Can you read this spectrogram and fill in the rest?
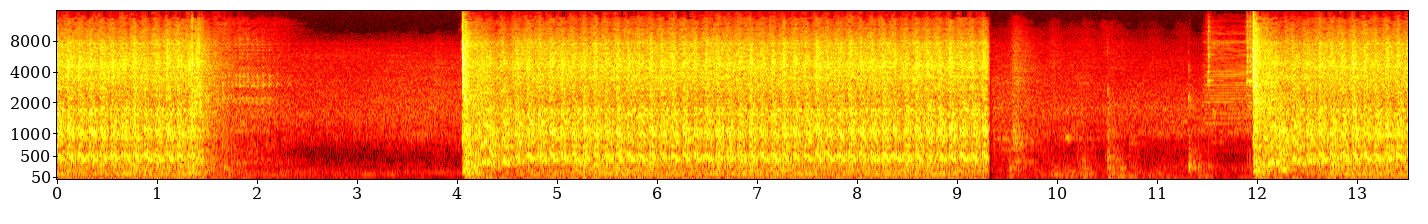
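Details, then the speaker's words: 1979 Ford F100, 300 straight six, parked since 1992, first start: Holley 390 four-barrel carb, Offenhauser dual-port intake, new Hedman headers smoking heavily, cooling system on plain water. Cranks, catches and settles into an even idle, stopping and restarting twice; no knocks or misses, idling pretty good. "I think it's going to be good. It's idling pretty good. It's hard to tell because there's just so much smoke."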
